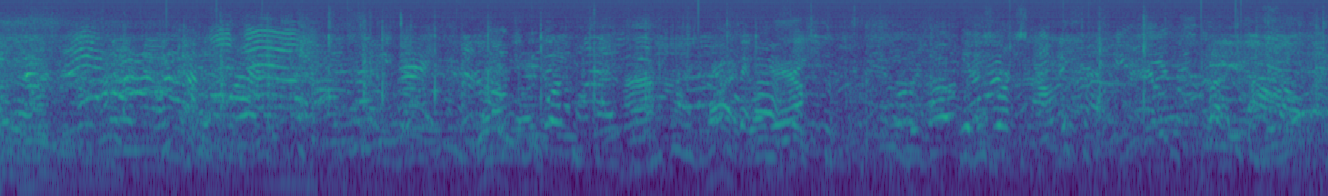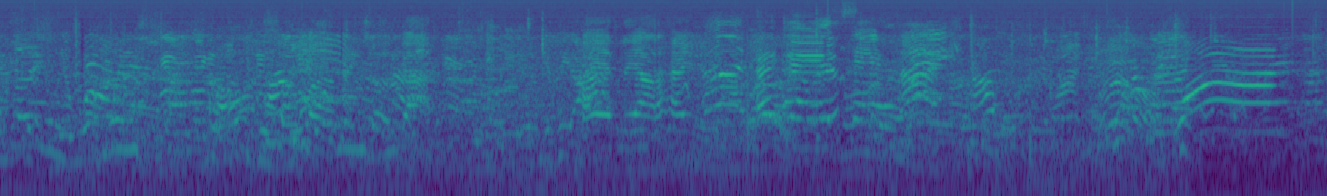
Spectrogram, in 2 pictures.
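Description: Several girls and women chatter and call out nearby.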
